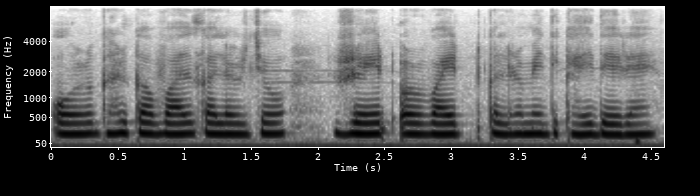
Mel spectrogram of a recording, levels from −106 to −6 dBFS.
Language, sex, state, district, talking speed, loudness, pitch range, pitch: Hindi, female, Arunachal Pradesh, Papum Pare, 195 wpm, -14 LUFS, 185-195 Hz, 190 Hz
